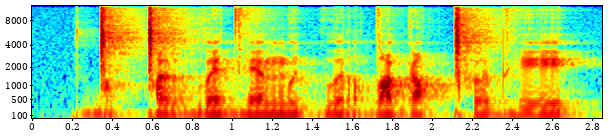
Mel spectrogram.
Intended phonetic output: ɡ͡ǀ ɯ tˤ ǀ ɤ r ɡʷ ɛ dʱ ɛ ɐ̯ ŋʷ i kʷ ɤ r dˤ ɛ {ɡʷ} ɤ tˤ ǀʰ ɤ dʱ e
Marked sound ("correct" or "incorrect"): correct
